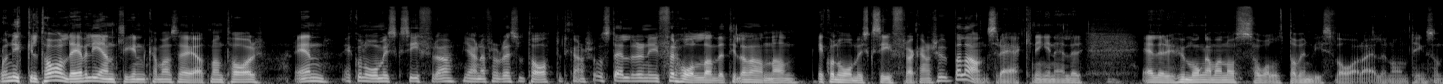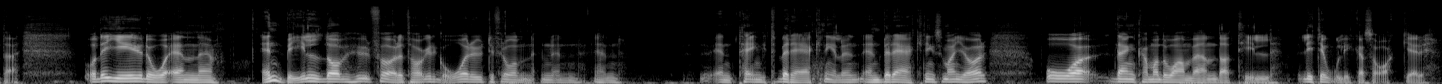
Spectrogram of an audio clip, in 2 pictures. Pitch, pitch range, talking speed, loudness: 110 Hz, 95-130 Hz, 170 wpm, -22 LUFS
